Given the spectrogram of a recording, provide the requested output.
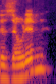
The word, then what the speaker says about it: Azodin: find out who now how do you pronounce it is it a zoden yes it is a Zodi yeah all right so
